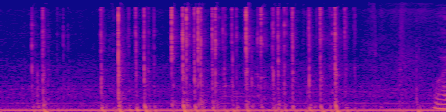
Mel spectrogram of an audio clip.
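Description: A podcast title is typed on a computer keyboard in Canva: close, irregular key clicks come in quick clusters with short pauses over a faint steady hum, and no one speaks.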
